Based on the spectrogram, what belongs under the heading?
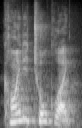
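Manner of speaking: high-pitched ocker Australian voice; ocker Australian accent. Shown as a demonstration. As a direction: ham up a broad ocker Aussie accent. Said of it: "They had that kind of accent".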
